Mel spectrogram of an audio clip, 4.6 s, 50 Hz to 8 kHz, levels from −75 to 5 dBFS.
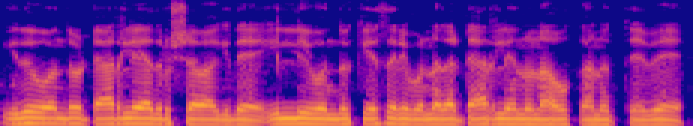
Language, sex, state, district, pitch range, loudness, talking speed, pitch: Kannada, male, Karnataka, Koppal, 110-120 Hz, -15 LUFS, 170 wpm, 115 Hz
